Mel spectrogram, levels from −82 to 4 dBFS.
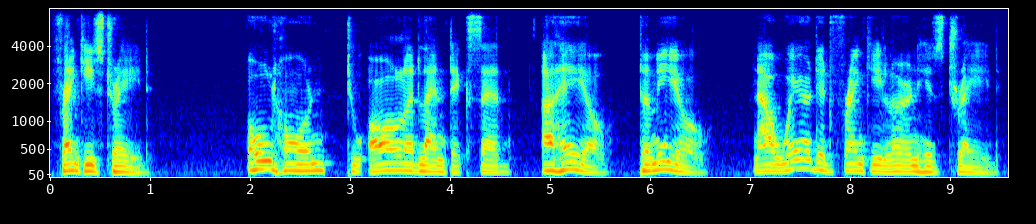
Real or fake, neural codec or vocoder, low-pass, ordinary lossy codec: real; none; 7.2 kHz; Opus, 24 kbps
